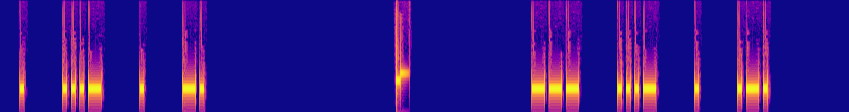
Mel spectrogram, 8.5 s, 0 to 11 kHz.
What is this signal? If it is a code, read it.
Morse code, heard as a keyed tone, about 27 wpm, spaced as for 16 wpm, 700 Hz. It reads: EVEN OVER
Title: 3x Character Spacing - Top 500 Words - 28wpm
